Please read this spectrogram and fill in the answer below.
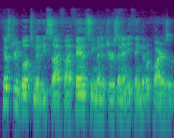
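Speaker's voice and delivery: brisk radio host read; podcast host intro. Acted. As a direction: announce the show like a host.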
